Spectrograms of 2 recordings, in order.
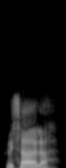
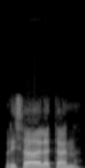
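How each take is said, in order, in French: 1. Le mot se termine doucement par un h, sans voyelle. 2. Le mot se termine par un t suivi d'une voyelle. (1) "comme on fait la pause, on la prononce comme la lettre ha et on délaisse la voyelle" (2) "on prononce la lettre ta marbuta comme la lettre ta avec les voyelles"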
